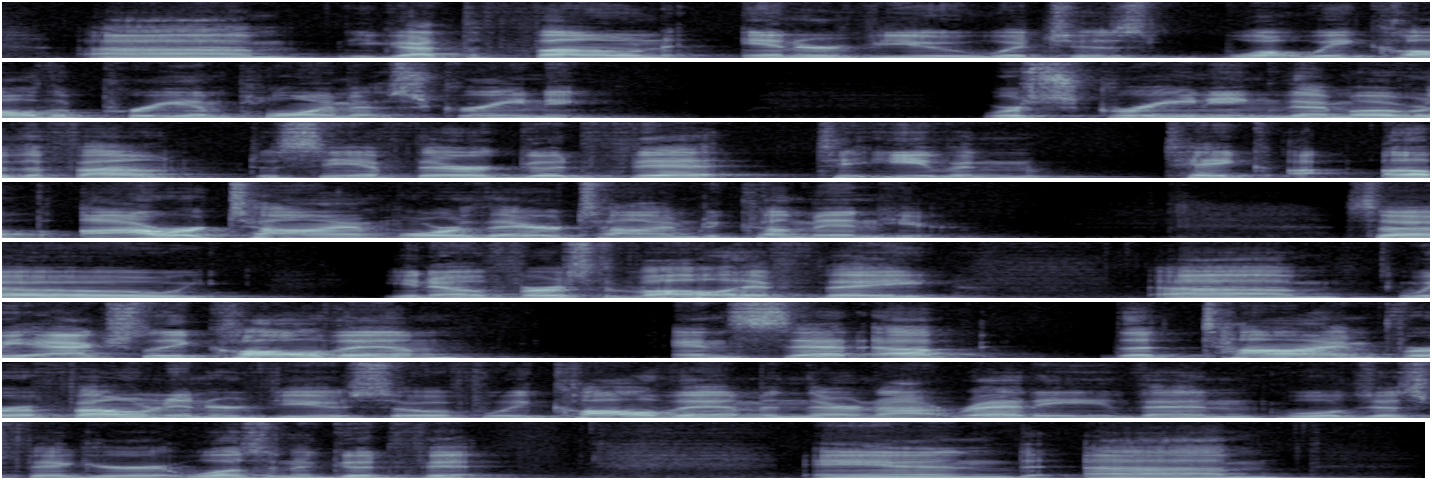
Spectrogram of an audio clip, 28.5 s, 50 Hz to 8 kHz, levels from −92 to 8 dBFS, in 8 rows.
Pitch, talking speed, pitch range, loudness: 125 Hz, 175 wpm, 115-140 Hz, -26 LUFS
